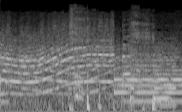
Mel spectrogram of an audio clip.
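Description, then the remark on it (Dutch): Moog synthesizer tones from Paul Beaver and Bernie Krause's recorded demonstration glide up and down in pitch as knobs are turned, with layered siren-like whines over soft low pulses, then settle into steadier held notes. “Ja, voilà, die aan die knopjes aan het draaien zijn van die moe.”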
